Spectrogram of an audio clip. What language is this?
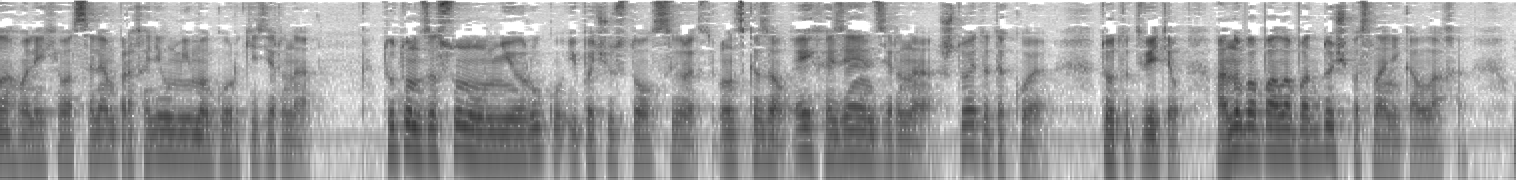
Russian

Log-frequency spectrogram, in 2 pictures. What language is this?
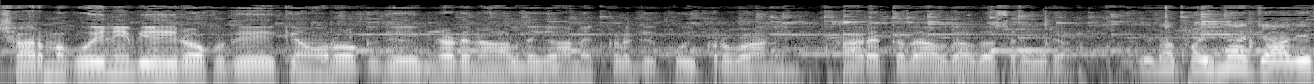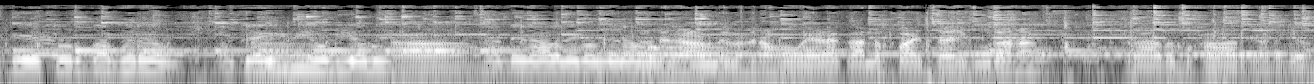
Punjabi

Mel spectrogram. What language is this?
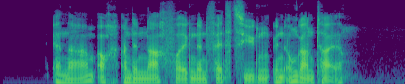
German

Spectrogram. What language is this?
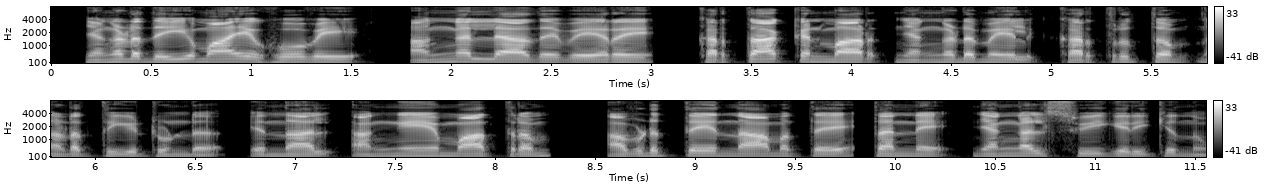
Malayalam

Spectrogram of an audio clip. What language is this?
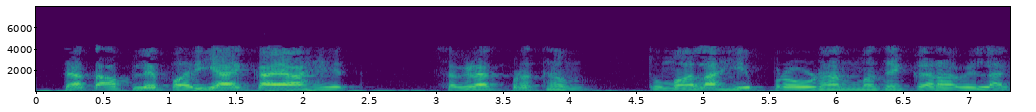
Marathi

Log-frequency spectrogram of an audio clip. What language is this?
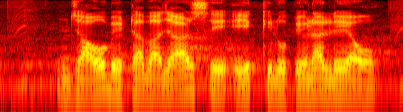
Hindi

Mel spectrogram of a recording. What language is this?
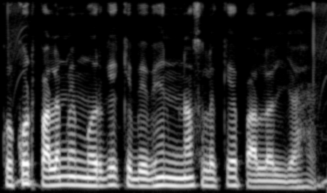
Magahi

